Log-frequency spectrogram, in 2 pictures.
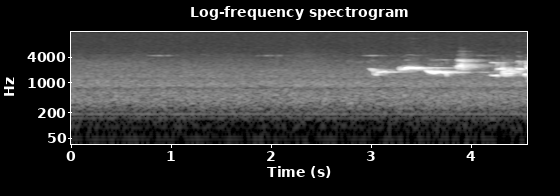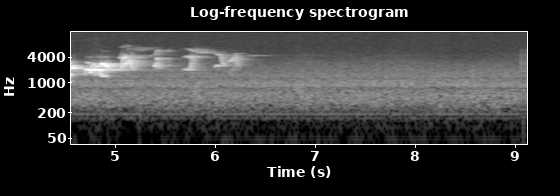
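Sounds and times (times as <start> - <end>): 
common blackbird song: 3.0 - 6.6.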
